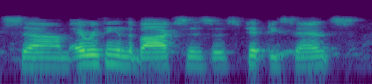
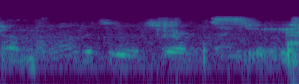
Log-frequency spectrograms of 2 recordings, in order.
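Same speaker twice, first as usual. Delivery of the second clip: whispered under the breath to himself; just breathe it out while searching; soft whisper; 20 dB quieter than usual. Real, not acted. Muttering to self while sorting.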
